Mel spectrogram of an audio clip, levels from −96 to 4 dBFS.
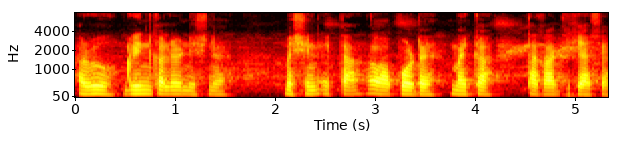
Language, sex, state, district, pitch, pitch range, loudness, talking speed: Nagamese, male, Nagaland, Kohima, 130 Hz, 120-135 Hz, -19 LUFS, 135 wpm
